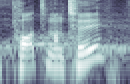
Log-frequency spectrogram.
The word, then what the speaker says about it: portmanteau: Der erste Satz ist, it's a portmanteau. Oder Portmanteau, wie sie es aussprechen auf Englisch, aus Federation und Universe.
